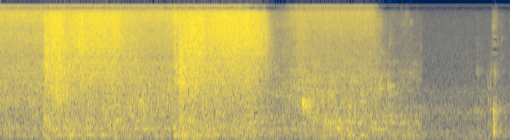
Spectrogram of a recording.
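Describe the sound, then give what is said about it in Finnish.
Water runs in two strong hissing bursts, then a softer stream, as water is poured from a tap for a drink, with no talking; a faint clink follows at the end. “Ja ei vitsi, mun on muuta pakko ottaa vähän vettä tosta.”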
